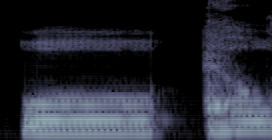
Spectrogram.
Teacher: the ul l sound at the beginning of words and syllables the tip of the tongue is pressed against that ridge and the sides of the tongue are down letting air escape out the side of the mouth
